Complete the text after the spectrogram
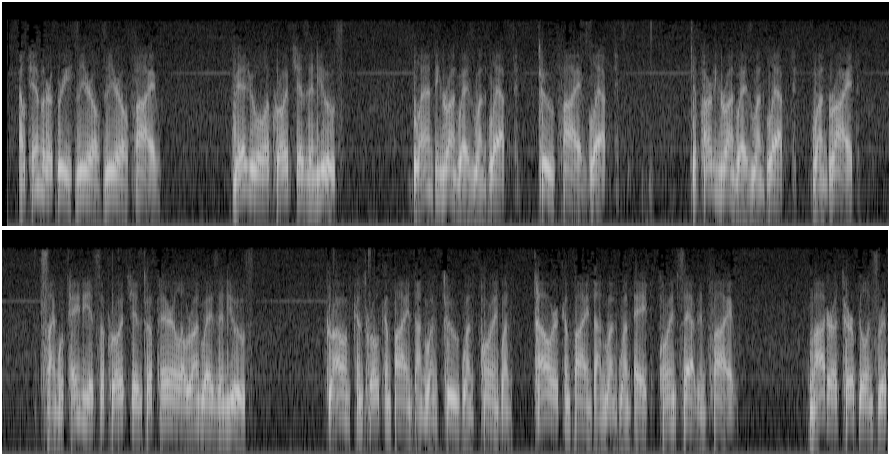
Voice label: ATIS, USA; las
